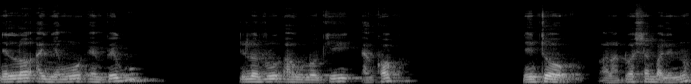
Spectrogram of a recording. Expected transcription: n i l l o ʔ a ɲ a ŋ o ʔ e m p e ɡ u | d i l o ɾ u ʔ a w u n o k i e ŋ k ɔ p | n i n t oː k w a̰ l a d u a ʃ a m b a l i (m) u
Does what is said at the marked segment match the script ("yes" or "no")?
no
